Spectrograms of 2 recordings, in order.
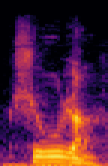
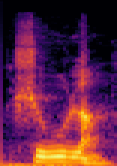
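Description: No difference in how they are said.

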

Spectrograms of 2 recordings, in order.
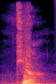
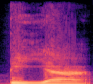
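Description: First: It is joined into a single syllable. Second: It is split into two separate syllables. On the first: The speaker calls it right. "mà là tya" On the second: The speaker calls it wrong. "Không đọc là tiya thành hai âm"

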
